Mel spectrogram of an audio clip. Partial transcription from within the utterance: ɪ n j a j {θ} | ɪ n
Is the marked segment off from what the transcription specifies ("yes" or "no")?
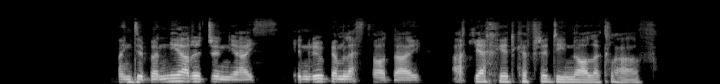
no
